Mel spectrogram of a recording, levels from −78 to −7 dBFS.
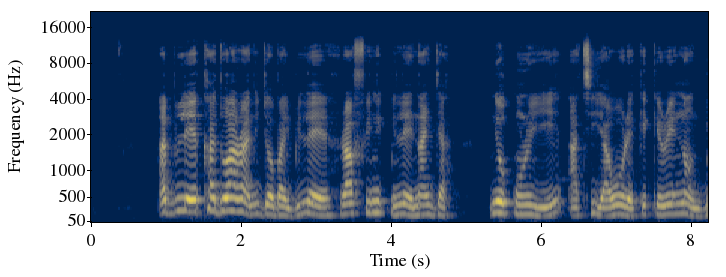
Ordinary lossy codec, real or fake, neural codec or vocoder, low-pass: none; real; none; 14.4 kHz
